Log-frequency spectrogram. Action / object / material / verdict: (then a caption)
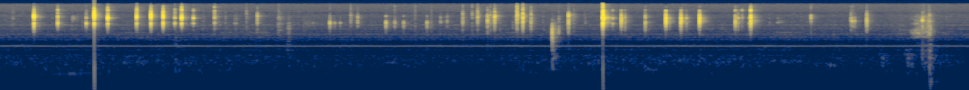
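tap / small plastic cosmetic jar with a plastic lid / plastic / none. Long nails scratch and tap the black plastic lid and sides of a small clear cosmetic jar full of dark glitter. The result is a quick, uneven run of sharp, bright plastic clicks and ticks with very little low end, plus a brief scratchy rasp near the middle and end. A faint steady tone hums underneath throughout.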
